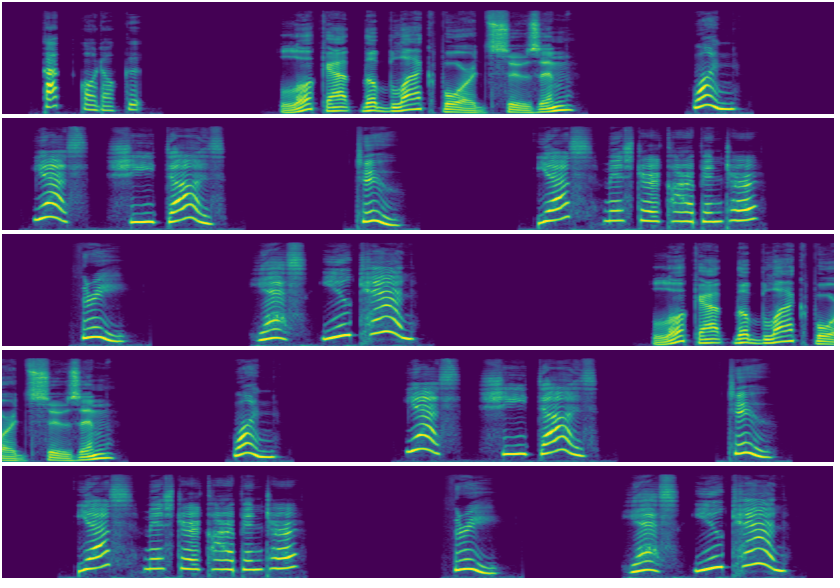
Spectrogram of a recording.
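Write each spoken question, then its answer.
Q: Look at the blackboard, Susan.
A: 2: Yes, Mr. Carpenter.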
